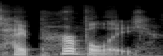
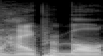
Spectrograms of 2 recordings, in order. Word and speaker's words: hyperbole: But it's hyperbole. Yeah, I know. English is a stupid language. I used to pronounce it hyperbole because I never heard it out loud. It's like the Super Bowl, but it's like the Super Bowl, but better.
